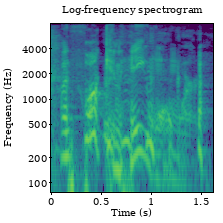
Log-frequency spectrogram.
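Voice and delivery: laughing. Real, not acted. Laughing reply about Walmart.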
